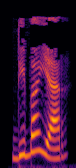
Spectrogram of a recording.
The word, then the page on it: dibayar: indonesian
